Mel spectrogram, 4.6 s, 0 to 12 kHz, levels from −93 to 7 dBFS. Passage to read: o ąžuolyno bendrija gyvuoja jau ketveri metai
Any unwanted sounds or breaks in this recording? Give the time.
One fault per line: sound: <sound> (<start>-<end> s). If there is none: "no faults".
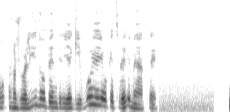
no faults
